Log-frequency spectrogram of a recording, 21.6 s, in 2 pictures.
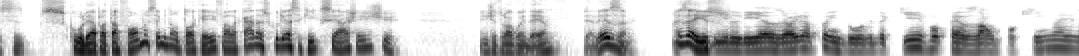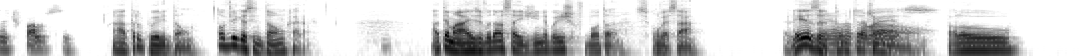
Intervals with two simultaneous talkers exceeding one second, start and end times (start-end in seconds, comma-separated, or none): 18.7-20.2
